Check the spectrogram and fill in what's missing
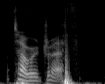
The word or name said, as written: Tywardreath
